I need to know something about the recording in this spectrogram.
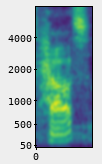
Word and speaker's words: Hass: avocado right here and it is pronounced hass after rudolph hass the original avocado tree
